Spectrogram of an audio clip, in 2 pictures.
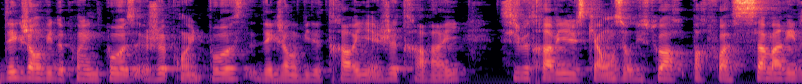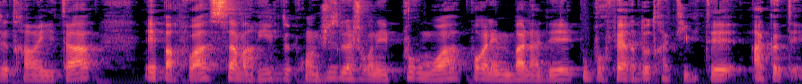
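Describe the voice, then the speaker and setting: The speaker talks at a very fast pace with a slight Belgian accent. Intonation stays fairly even over light background noise. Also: man, medium pitch for a man. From Belgium. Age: 30s. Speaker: finance YouTuber. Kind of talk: casual Q&A monologue to camera. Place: home room.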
